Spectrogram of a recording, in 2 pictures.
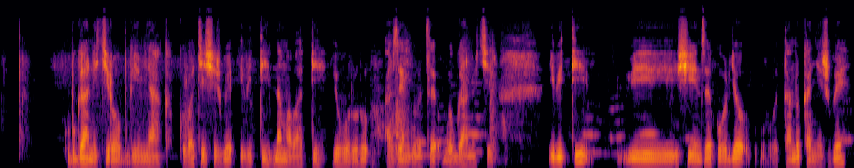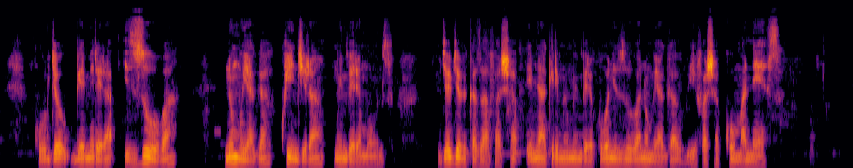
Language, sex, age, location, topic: Kinyarwanda, male, 18-24, Musanze, agriculture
